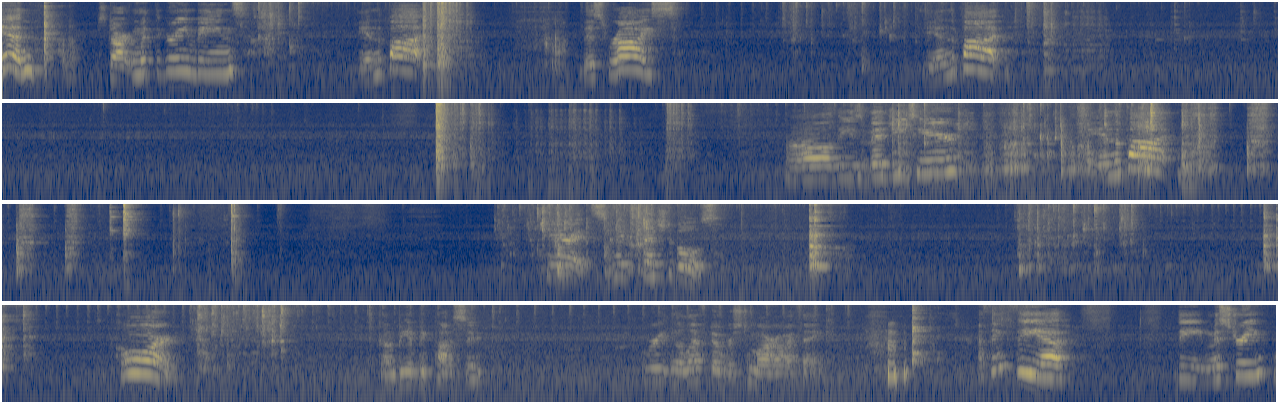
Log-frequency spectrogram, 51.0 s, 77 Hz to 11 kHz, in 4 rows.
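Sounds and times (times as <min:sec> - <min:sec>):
metal pot clattering: 0:21.5 - 0:27.0.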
